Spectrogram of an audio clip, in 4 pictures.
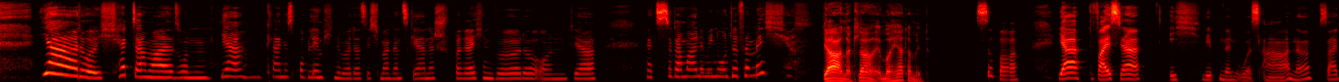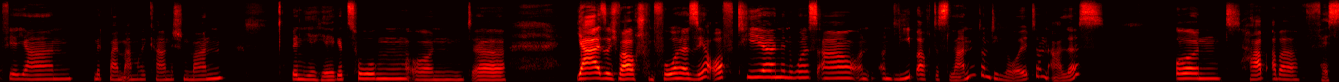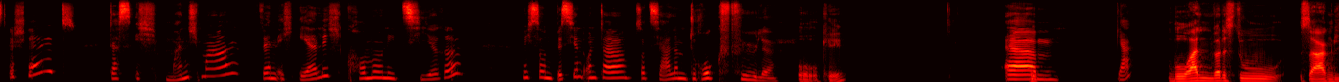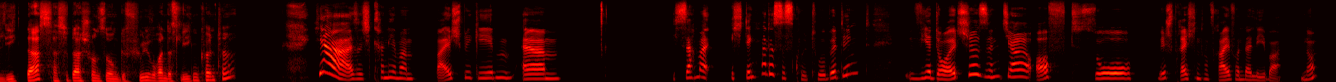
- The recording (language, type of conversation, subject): German, advice, Wie kann ich ehrlich meine Meinung sagen, ohne andere zu verletzen?
- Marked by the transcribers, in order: unintelligible speech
